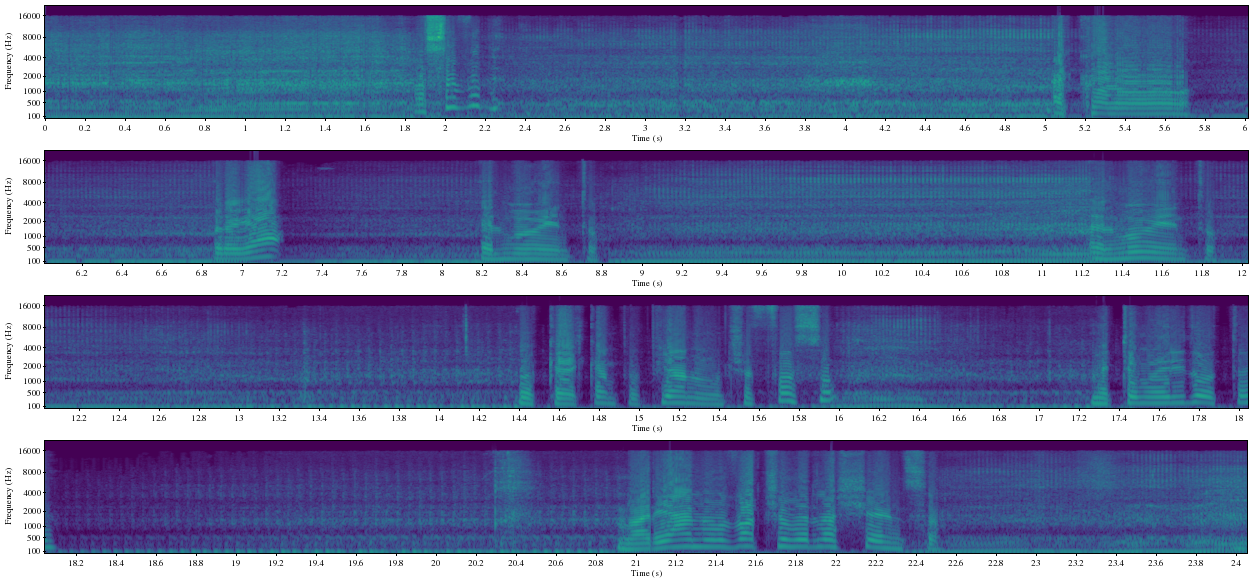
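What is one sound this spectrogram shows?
A quad bike engine runs and revs up and down.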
